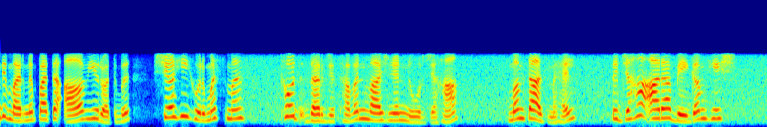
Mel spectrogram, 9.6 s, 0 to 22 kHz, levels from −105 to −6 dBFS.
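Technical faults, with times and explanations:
No technical faults are present; the speech comes through a telephone line band of about 200 Hz to 3.6 kHz, and the room's background noise rises by about 25 dB at around 3 s to settle about 26 dB below the speech.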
